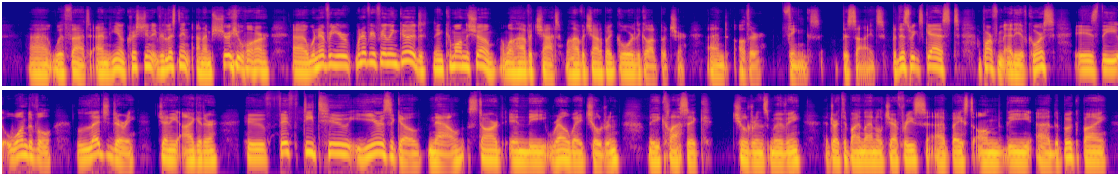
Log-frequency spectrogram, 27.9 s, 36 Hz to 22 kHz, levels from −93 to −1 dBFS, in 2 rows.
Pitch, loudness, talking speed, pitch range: 110 Hz, -18 LUFS, 185 wpm, 100-140 Hz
